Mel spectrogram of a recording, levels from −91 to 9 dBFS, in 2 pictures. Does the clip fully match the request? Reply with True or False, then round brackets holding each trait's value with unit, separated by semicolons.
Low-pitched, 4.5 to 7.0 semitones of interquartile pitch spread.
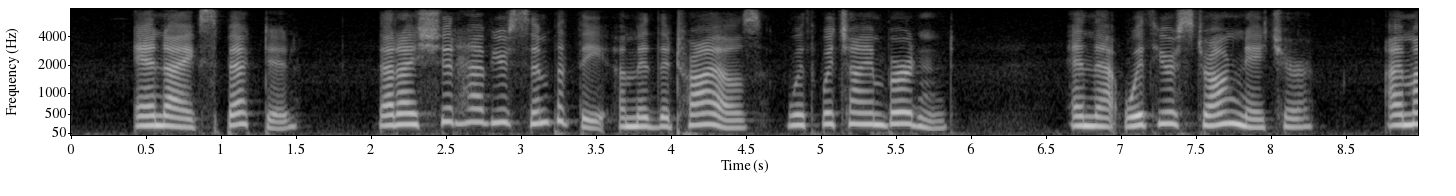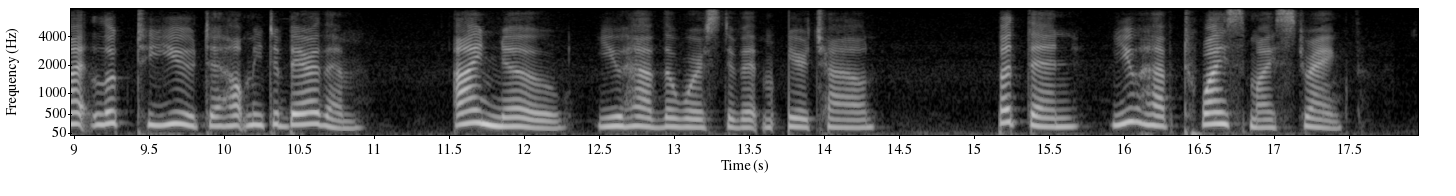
False (230 Hz; 4.9 semitones)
